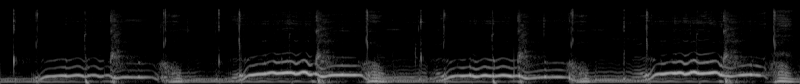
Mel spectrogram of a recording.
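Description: A woman humming a wordless melody into a microphone, in repeated phrases of held notes that step up and fall back about every two seconds, over a low steady drone.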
